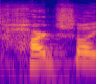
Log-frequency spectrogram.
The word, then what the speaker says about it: Kharchla: translation so and so it's hardshell you don't say the k is that right yeah okay heartla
